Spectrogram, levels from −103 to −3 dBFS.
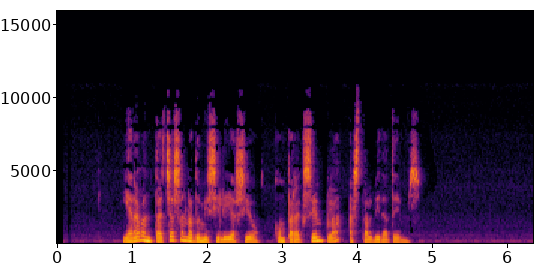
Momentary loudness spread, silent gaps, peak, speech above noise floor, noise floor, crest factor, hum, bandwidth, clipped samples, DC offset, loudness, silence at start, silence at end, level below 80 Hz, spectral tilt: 8 LU; none; -12 dBFS; 42 dB; -69 dBFS; 16 dB; none; 9.8 kHz; under 0.1%; under 0.1%; -27 LUFS; 0.85 s; 1.55 s; -76 dBFS; -5 dB/octave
